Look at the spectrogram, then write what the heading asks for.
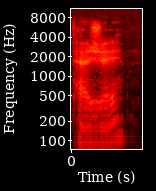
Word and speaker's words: Pagé: And my family name is pronounced Pagé. It's French, so it's Rob in the Pagé family.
